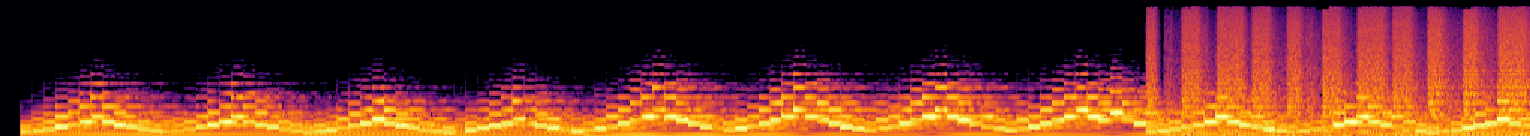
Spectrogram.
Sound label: piano and synth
